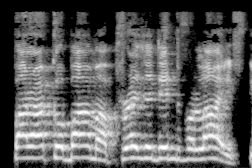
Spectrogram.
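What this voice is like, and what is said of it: Put-on Ugandan accent. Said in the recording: “it's probably best to say it in, in the Ugandan accent”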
